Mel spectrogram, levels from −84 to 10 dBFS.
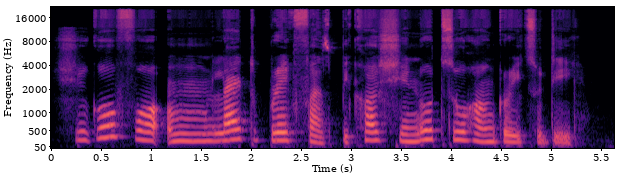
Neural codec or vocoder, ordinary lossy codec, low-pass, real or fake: vocoder, 48 kHz, 128 mel bands, Vocos; none; none; fake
